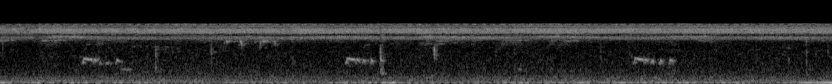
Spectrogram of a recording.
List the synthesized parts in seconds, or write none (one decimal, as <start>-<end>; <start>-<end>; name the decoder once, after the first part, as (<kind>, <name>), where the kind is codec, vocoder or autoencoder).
1.0-2.2 (vocoder, BigVGAN v2); 2.7-8.3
